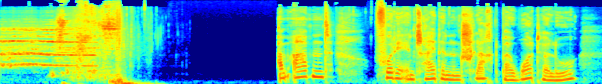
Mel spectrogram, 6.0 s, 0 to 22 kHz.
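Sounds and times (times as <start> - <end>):
chicken crowing: 0.0 - 0.6
speech: 0.6 - 1.3, 2.8 - 6.0.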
